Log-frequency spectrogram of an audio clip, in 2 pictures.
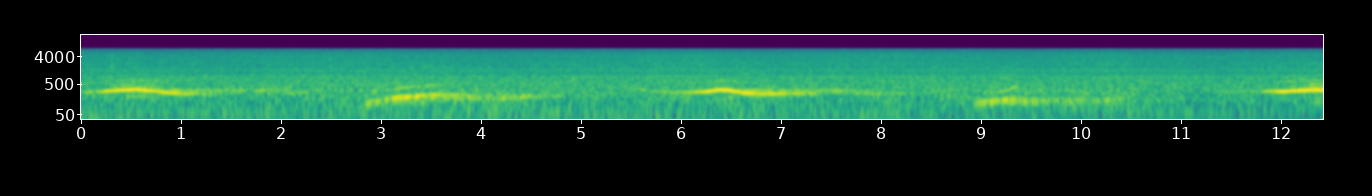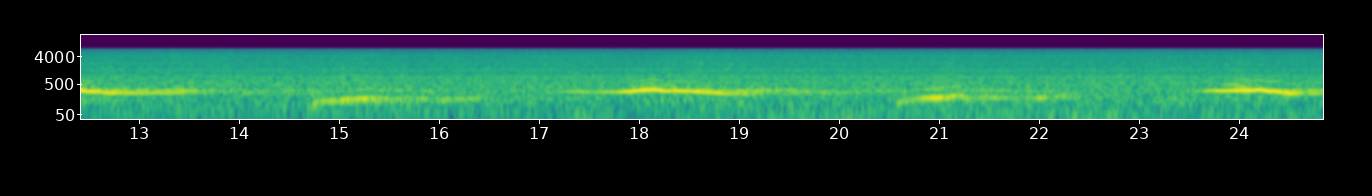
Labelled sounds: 11.1	11.5	Pacific white-sided dolphin, 3.7 to 4.0 kHz

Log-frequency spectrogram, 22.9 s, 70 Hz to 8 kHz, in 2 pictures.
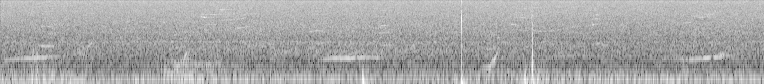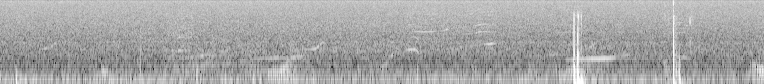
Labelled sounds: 3.0	3.7	humpback whale, 2.5 to 3.2 kHz
7.9	8.1	humpback whale, 4.9 to 5.4 kHz
17.7	18.0	humpback whale, 1.2 to 1.4 kHz
18.6	18.8	humpback whale, 1.8 to 2.0 kHz

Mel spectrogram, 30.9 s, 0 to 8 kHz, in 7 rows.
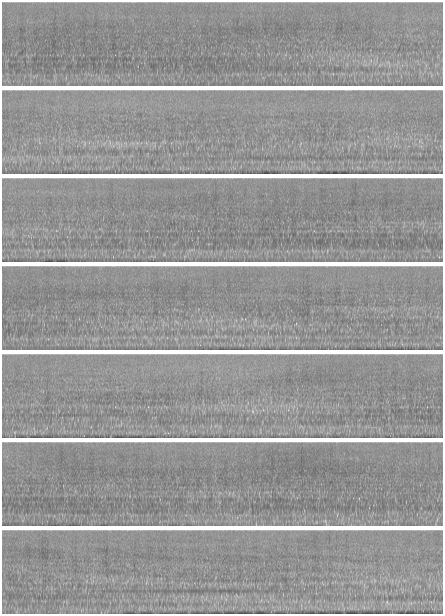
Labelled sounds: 1.1	1.4	vessel noise, 0.86 to 0.93 kHz
13.9	14.2	vessel noise, 2.6 to 3.0 kHz
16.9	17.1	vessel noise, 0.93 to 1.1 kHz

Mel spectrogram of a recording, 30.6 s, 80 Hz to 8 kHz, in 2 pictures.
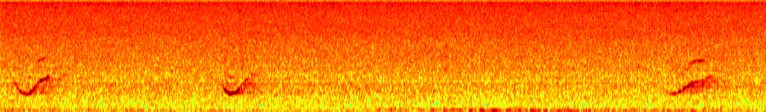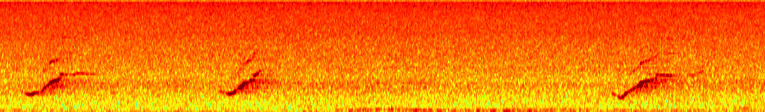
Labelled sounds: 0.7	1.1	humpback whale, 0.80 to 1.1 kHz
13.8	14.3	humpback whale, 0.80 to 1.7 kHz
16.3	17.1	humpback whale, 0.80 to 1.2 kHz
20.2	20.6	humpback whale, 0.80 to 1.2 kHz
28.1	28.8	humpback whale, 0.80 to 1.8 kHz

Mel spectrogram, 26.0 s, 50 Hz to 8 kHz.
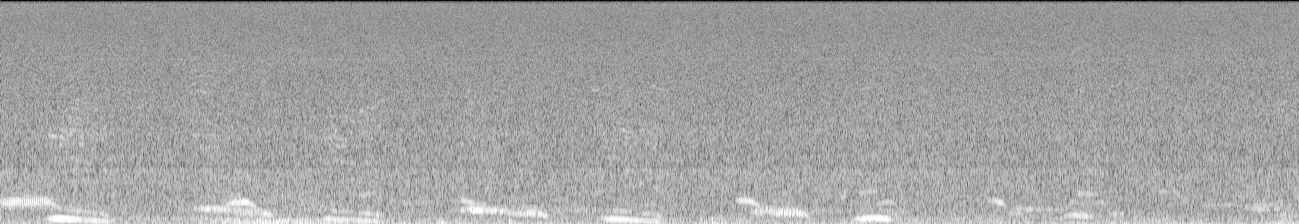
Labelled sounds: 6.7	7.0	humpback whale, 1.1 to 1.2 kHz

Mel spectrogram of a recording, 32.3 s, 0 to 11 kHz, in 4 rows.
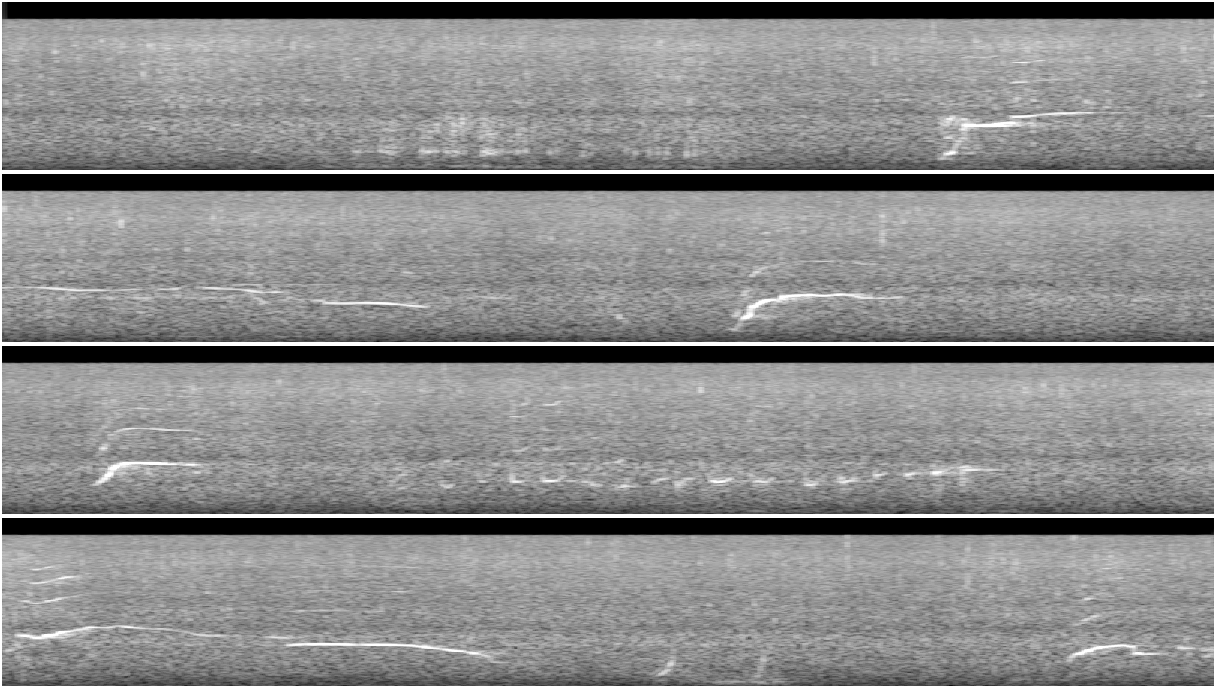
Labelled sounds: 6.3	7.3	humpback whale, 0.78 to 1.3 kHz
8.3	8.8	humpback whale, 0.97 to 1.1 kHz
10.1	10.8	humpback whale, 0.78 to 0.84 kHz
13.1	13.9	humpback whale, 0.78 to 1.0 kHz
16.8	17.4	humpback whale, 0.78 to 2.1 kHz
22.4	22.7	humpback whale, 0.78 to 1.0 kHz
24.3	25.5	humpback whale, 0.91 to 3.4 kHz
26.1	27.2	humpback whale, 0.78 to 0.91 kHz
31.5	31.8	humpback whale, 0.78 to 0.88 kHz

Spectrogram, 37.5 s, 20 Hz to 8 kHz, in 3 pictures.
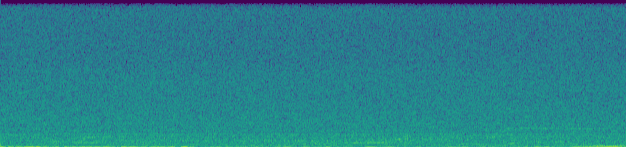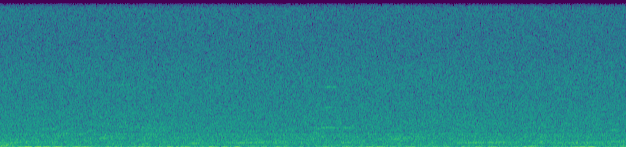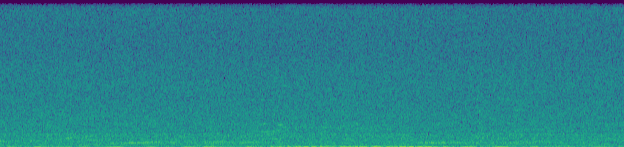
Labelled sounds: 18.8	19.2	humpback whale, 0.99 to 1.2 kHz

